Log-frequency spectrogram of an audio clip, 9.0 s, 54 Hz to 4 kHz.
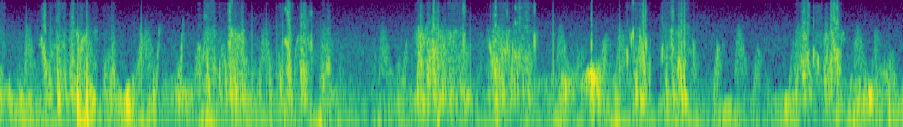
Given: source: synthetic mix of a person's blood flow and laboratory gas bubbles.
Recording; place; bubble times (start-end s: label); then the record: Doppler ultrasound of blood flow; subclavian vein
0.00-0.08 s: bubbles
0.38-0.99 s: bubbles
1.04-1.20 s: bubbles
1.97-2.49 s: bubbles
2.75-3.18 s: bubbles
3.21-3.35 s: bubbles
4.15-4.72 s: bubbles
4.87-5.40 s: bubbles
6.25-6.53 s: bubbles
6.61-6.99 s: bubbles
7.95-8.46 s: bubbles
From the record:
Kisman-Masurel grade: 332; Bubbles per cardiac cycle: rolling drumbeat, 9 or more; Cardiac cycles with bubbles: 50 to 99%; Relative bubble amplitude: moderate (0.250 to 0.450); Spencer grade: 3 (all of the cardiac periods contain showers or single bubble signals, but not dominating or overriding the cardiac motion signals); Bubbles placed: anywhere in the cardiac cycle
